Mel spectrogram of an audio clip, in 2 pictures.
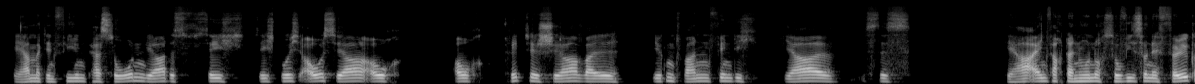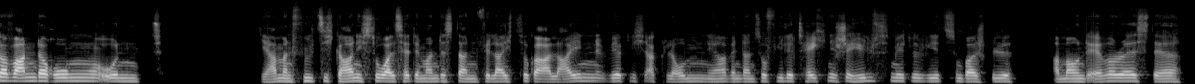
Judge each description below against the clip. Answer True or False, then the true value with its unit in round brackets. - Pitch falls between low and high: True (145 Hz)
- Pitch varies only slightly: True (1.6 semitones)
